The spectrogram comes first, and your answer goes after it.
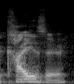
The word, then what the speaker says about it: Caesar: Actually, they call him the Kaiser. Oh. So yes. So they pronounced it wrong, which is like a joke because one guy goes, "Wait a second, isn't it pronounced Caesar?"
